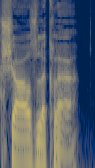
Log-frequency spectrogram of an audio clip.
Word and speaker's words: Charles Leclerc: Charles Leclerc. How did I say his name? Beautifully? – Fine enough, yes.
